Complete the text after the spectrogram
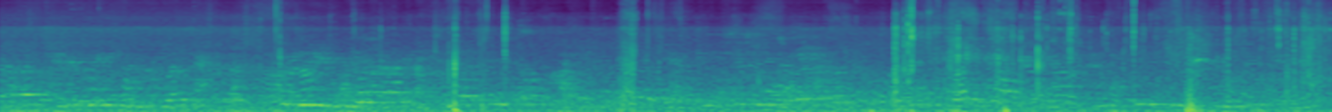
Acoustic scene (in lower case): crowded indoor space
